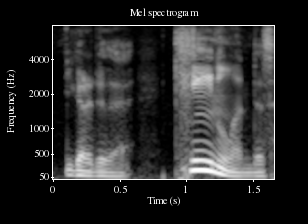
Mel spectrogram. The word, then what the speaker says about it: Keeneland: Keeneland is how you say it.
